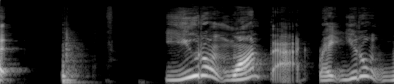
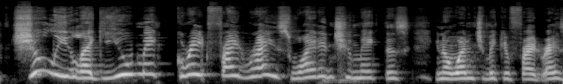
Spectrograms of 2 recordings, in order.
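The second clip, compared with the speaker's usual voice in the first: high pleading complaint; 6 semitones higher than usual. Retold or imitated. Complaining to friend Julie.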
